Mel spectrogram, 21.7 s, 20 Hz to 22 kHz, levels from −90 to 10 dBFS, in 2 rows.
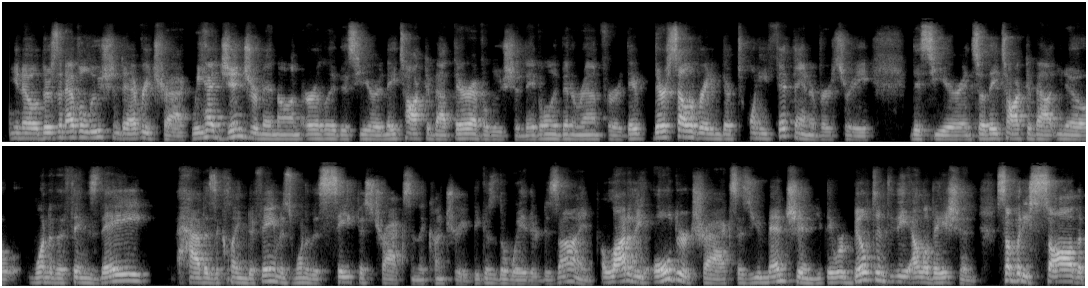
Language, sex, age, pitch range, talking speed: English, male, 30-49, 130-170 Hz, 235 wpm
